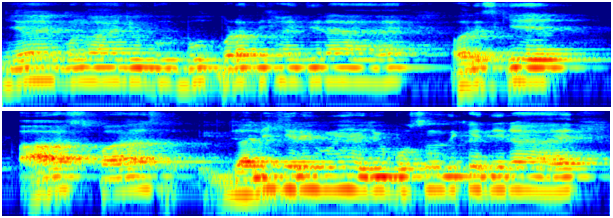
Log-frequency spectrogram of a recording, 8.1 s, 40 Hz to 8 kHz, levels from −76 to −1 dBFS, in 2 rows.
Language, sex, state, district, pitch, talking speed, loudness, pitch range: Hindi, male, Chhattisgarh, Balrampur, 145 Hz, 190 wpm, -20 LUFS, 145-150 Hz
